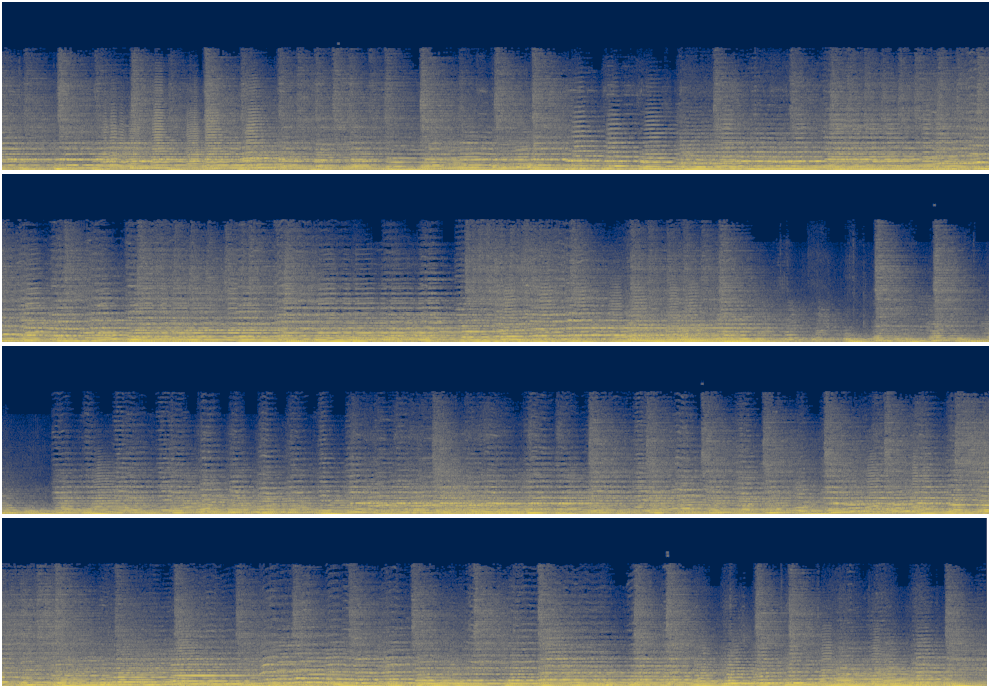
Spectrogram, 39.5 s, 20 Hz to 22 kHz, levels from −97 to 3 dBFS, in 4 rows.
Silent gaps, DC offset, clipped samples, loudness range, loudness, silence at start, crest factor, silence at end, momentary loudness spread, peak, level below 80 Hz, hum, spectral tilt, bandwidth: none; under 0.1%; under 0.1%; 4 LU; -17 LUFS; 0 s; 14 dB; 0 s; 6 LU; -2 dBFS; -30 dBFS; none; -6.5 dB/octave; 15.5 kHz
